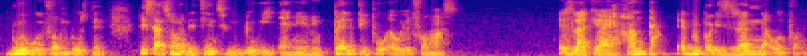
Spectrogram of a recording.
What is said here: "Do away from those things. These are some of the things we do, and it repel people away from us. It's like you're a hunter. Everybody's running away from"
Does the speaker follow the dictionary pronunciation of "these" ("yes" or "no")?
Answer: no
